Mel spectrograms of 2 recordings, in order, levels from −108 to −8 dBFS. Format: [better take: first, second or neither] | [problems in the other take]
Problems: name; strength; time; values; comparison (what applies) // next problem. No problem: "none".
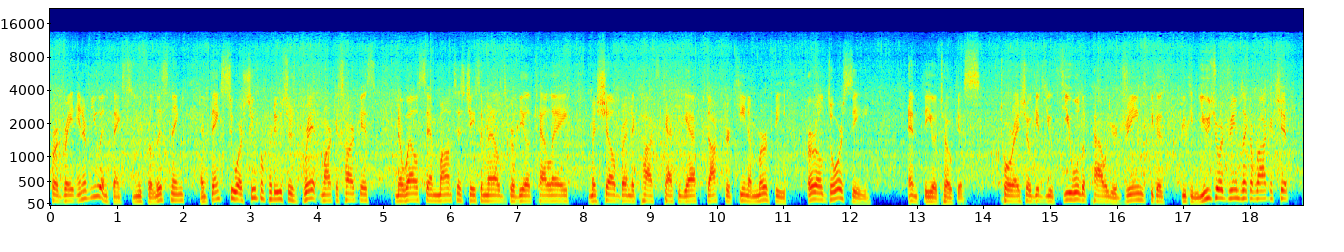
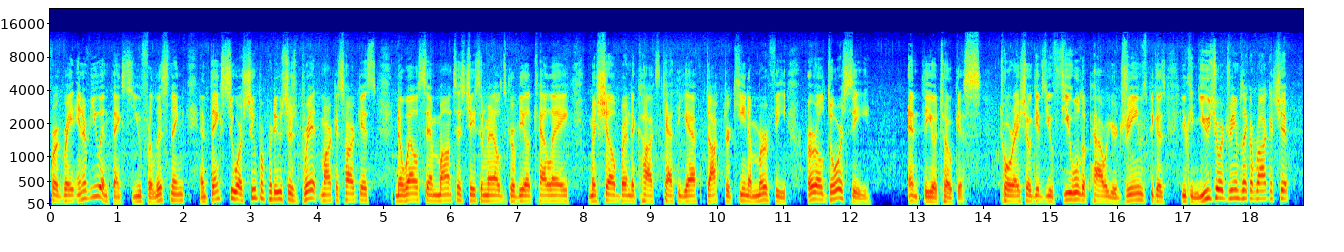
second | rain or running water; loud; throughout; 9 dB below the speech; faint in the second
